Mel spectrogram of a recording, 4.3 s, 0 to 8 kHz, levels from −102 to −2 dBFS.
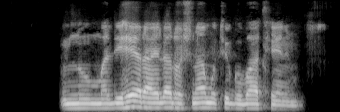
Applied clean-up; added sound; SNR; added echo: neural mask model Resemble Enhance denoiser.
